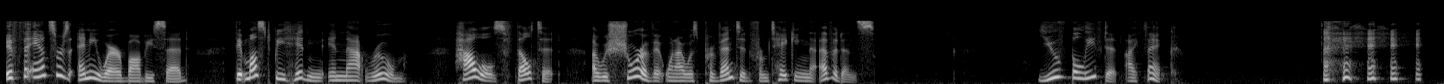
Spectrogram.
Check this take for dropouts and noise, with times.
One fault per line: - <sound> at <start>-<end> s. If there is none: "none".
- laugh at 13.2-14.2 s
